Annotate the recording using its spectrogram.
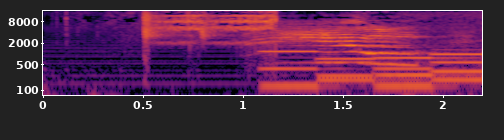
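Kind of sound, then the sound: animal, kitten meowing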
